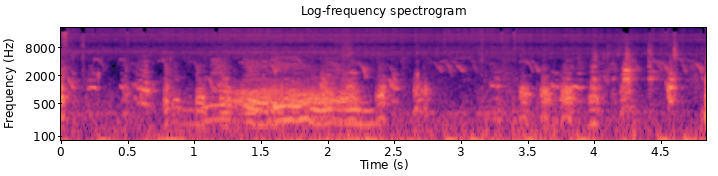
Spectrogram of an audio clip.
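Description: Chickens cluck and chatter at a Thai chicken farm, a close, busy flock sound running steadily through the whole stretch with brief louder squawks.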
